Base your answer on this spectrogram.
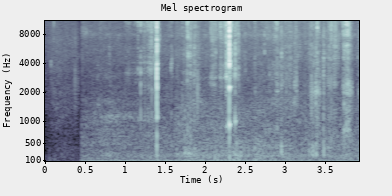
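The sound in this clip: Crunchy bites into fresh carrots as they are tasted at a carrot producer. A few faint, crisp snaps and crackles stand out, one sharper crunch among them, over a low steady hum.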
